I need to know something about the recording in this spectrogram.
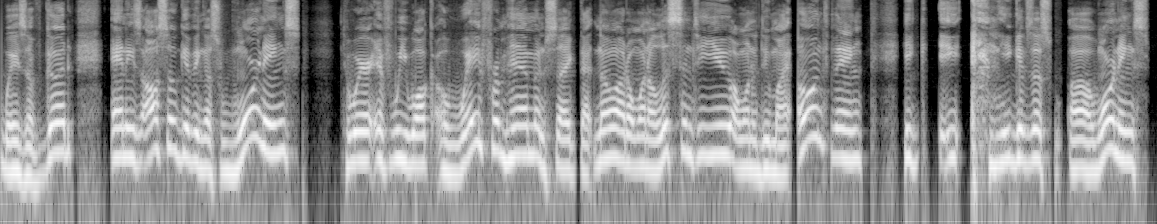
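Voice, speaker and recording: Mellow American man preaching, fairly high voice. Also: no room sound, clean studio sound. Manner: rhetorical questions and frequent check-ins with listeners. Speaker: preacher teaching a scripture lesson. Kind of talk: conversational sermon with scripture readings.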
